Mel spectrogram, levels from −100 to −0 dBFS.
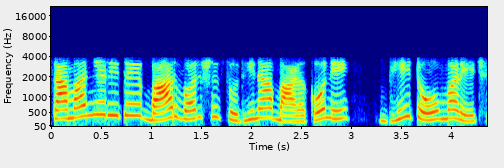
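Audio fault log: Throughout: G.729 codec. The speech is carried through a narrow telephone band of roughly 150 Hz to 3.5 kHz, so it sounds thin and boxy with no upper sibilance. The codec models the voice with a vocal tract filter, a pitch predictor and a few coded pulses per frame instead of the actual waveform, which leaves a plainly audible rough, buzzy, synthetic edge on the speech that fits an 8 kbit/s G.729A-type link.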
